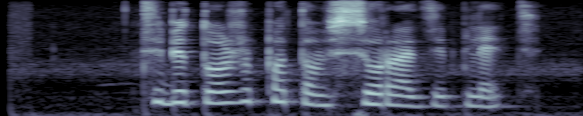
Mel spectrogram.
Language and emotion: Russian, angry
